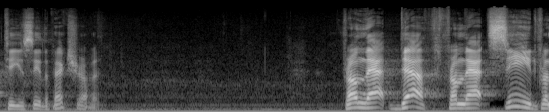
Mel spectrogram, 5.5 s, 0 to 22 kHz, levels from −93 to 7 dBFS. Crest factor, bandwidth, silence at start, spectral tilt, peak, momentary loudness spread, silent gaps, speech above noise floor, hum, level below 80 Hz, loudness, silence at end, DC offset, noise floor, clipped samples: 22 dB; 16.5 kHz; 0 s; -1.5 dB/octave; 0 dBFS; 15 LU; none; 35 dB; none; -60 dBFS; -18 LUFS; 0 s; 1%; -56 dBFS; under 0.1%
